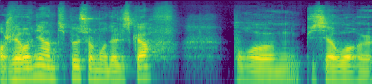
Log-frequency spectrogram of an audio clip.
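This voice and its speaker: A man's fairly low-pitched voice with a dark, mellow tone. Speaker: podcast host, HR and leadership consultant. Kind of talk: solo podcast presentation. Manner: hesitant, many fillers and restarts.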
